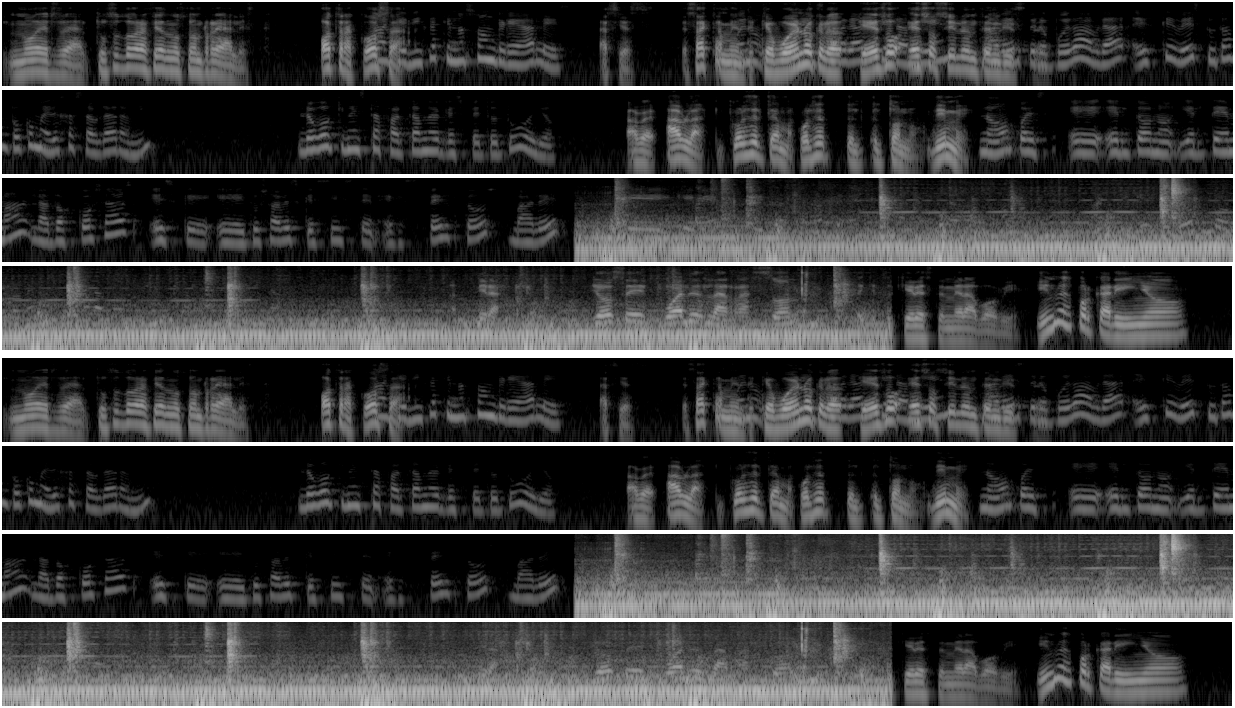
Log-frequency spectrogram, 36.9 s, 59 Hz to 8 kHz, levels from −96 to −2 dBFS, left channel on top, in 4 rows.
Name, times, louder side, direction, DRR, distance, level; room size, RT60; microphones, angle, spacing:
voice 1, 0.0-1.8 2.4-3.0 4.6-4.7 5.1-7.8 13.9-16.5 31.2-31.4 32.1-33.8 34.1-34.2 34.5-36.6, left 3 dB, 60° left, 2.3 m, -48 dB
voice 2, 2.8-4.3 5.5-10.4 11.5-13.4 16.6-22.7 23.1-30.2, left 2 dB, 85° left, 4.3 m, -60 dB
Engine, 22.8-34.4, right 5 dB, 40° right, 0.3 m, -37 dB
sound 1, 24.9-30.8, right 6 dB, 85° right, 3.2 m, -61 dB
head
